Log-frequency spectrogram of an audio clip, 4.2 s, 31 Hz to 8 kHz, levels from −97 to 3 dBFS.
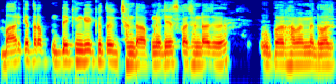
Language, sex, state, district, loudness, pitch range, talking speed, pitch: Hindi, male, Uttar Pradesh, Gorakhpur, -14 LUFS, 120-140 Hz, 255 wpm, 125 Hz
